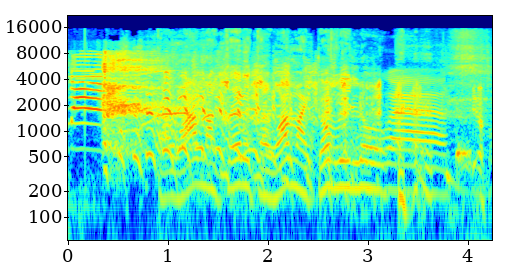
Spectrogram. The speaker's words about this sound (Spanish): Pero tiene gato, tiene un gato. Sí, es mi gato, mira, Teófilo. ¿Qué quieres, Teófilo?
